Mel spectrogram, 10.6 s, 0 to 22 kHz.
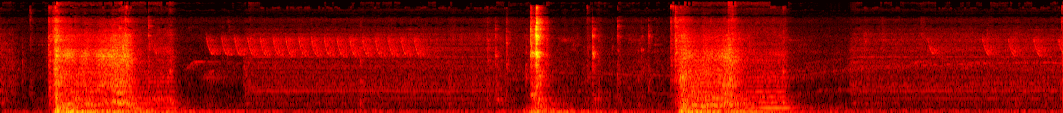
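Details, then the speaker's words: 1964 International Harvester Travelall C1100 with new starter, in second gear, foot on brake: short heavy starter thumps, truck never moves; clutch disc suspected stuck to flywheel, attempt to break it free unsuccessful. "So, I'm still not getting any transmission. Uh, that's kind of a bummer. All right. So, that particular operation was not successful"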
